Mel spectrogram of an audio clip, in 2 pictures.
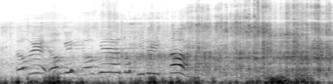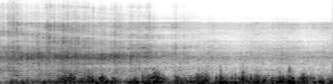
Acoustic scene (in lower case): residential area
